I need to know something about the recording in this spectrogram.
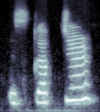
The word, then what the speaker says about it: sculpt: The P is not silent but is pronounced. Sculptor, sculpt. In all three words, the stress is on the first syllable.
